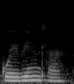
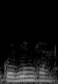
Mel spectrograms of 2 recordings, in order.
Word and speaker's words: Gwebindlala: Gwebindlala. Okay. Gwebindlala. Gwebindlala. Gwebindlala. Yeah. Okay. L-A. Yeah. So that's Gwebindlala.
